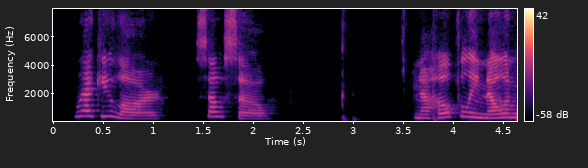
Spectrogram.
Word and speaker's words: regular: And I know this word, it looks like the English word for it, and it is, but you pronounce it a little differently in Spanish. You would say regular, so-so.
